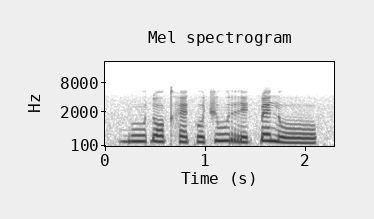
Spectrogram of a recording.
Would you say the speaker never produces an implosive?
no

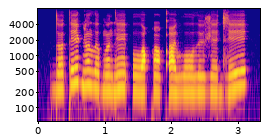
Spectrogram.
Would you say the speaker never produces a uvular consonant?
no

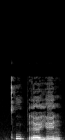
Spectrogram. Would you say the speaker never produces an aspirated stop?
no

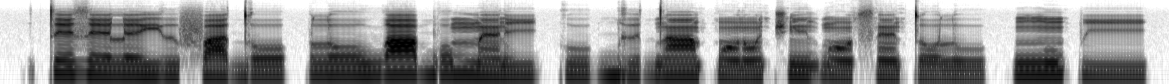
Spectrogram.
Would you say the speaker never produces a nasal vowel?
no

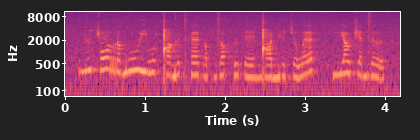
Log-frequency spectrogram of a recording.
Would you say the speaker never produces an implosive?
yes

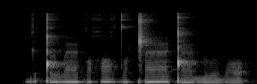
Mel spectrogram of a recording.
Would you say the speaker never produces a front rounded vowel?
yes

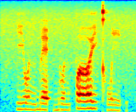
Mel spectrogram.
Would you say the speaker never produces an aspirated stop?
no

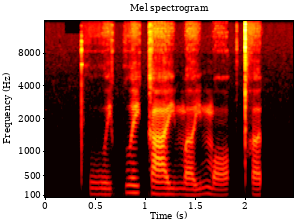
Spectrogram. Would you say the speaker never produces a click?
yes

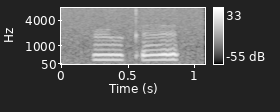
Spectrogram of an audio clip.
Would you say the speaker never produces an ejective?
no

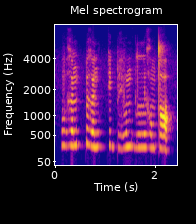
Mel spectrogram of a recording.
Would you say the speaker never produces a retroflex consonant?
yes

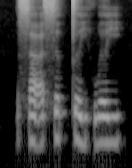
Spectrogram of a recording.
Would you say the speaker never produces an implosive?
yes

